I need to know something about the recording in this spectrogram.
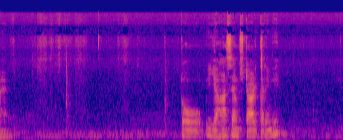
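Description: A pen scratches lightly along a ruler on paper.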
